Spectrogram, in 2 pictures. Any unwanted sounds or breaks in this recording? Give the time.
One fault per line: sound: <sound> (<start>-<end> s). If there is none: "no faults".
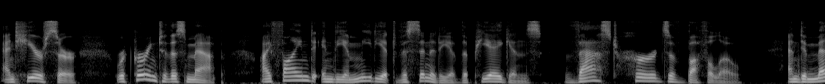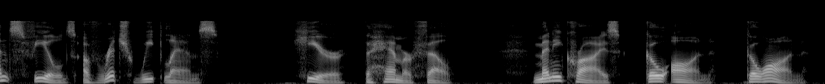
sound: dropout (1.3-1.3 s)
